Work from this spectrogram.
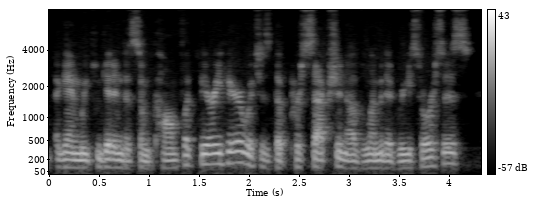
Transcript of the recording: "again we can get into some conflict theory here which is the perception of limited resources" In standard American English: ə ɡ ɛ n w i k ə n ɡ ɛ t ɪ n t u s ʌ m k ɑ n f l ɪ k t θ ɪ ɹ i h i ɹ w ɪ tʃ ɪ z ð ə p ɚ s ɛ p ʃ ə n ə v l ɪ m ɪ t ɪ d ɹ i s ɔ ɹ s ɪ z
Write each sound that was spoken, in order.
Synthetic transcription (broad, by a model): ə ɡ ɛ n w i k n ɡ ɛ t ɪ n t u s ʌ m k ɑ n f l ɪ k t θ ɪ ɹ i h i ɹ w ɪ tʃ ɪ z ð ə p ɚ s ɛ p ʃ ə n ə v l ɪ m ɪ t ɪ d ɹ i s ɔ ɹ s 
